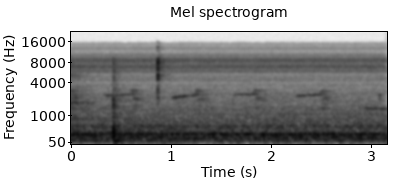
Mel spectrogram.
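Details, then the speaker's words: Yorkville E10 speaker after replacing its blown horn, reassembled and hooked back to the amplifier: a soft steady hiss from the horn over low hum shows the high end now works. "hooks it back up the amplifier and right away you can hear that horn hissing that's a good sign we've got lots of top in"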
